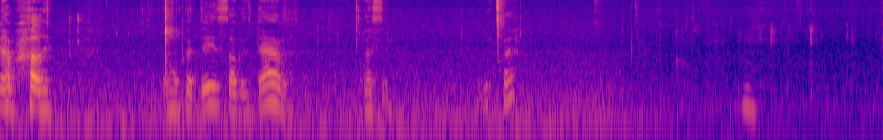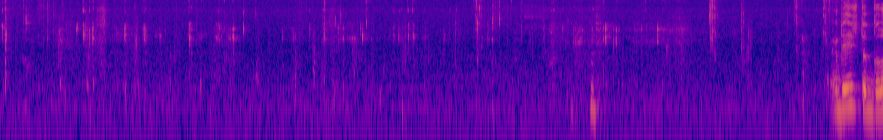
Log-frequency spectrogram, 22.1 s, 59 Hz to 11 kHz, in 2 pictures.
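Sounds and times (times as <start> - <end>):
chewing food: 0.8 - 2.4, 7.9 - 21.5.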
